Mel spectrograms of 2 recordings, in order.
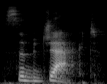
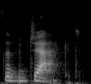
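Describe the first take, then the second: First: The stress is on the second syllable. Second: The stress is on the second syllable.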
